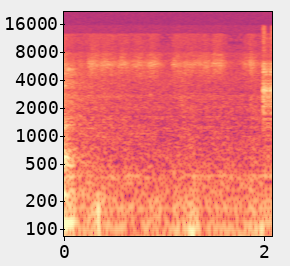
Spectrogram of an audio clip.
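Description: Very faint scratching of a marker pen writing on a whiteboard, with a couple of slightly louder strokes.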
